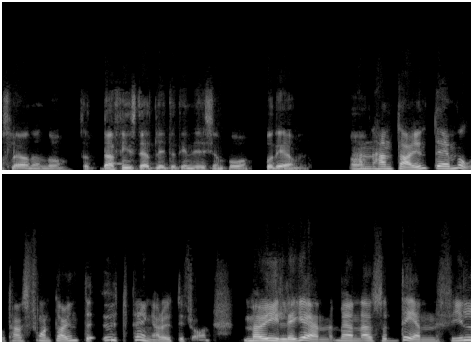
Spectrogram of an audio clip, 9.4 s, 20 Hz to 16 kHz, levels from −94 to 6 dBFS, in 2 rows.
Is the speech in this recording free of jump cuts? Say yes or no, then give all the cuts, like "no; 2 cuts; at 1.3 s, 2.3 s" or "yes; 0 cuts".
no; 2 cuts; at 3.5 s, 7.0 s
